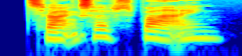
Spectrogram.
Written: tvangsopsparing

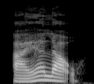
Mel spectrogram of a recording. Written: ejerlav

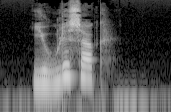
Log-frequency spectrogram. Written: julesok

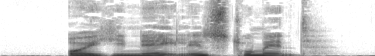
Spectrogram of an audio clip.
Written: originalinstrument

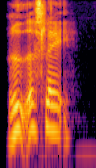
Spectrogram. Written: ridderslag

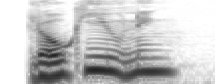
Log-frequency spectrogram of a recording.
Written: lovgivning

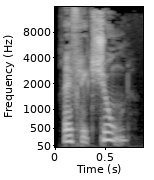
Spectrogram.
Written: refleksion

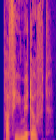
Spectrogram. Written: parfumeduft

